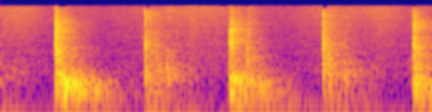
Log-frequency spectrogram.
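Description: Sneakers stepping up onto the wooden seat of a small classroom chair and back down to the floor, one foot after the other, a short knock about twice a second.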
